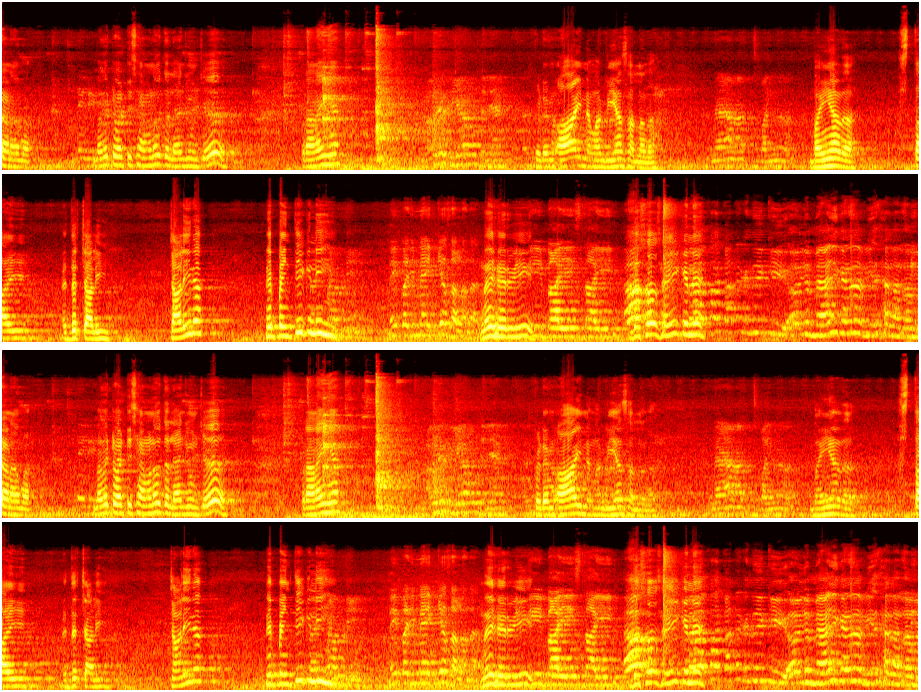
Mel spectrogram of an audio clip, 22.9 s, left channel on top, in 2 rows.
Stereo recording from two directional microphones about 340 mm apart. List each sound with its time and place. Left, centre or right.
0.0 s a man's voice: centre
1.5 s a man's voice: centre
3.8 s a man's voice: centre
6.7 s a man's voice: right
7.2 s a man's voice: centre
10.2 s a man's voice: centre
21.2 s a man's voice: centre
